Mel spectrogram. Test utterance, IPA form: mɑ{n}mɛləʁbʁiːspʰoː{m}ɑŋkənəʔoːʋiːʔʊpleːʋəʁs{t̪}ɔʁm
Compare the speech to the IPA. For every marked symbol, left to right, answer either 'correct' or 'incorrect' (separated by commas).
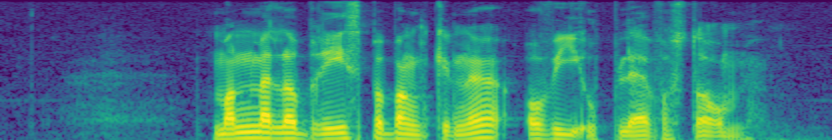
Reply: correct, incorrect, correct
